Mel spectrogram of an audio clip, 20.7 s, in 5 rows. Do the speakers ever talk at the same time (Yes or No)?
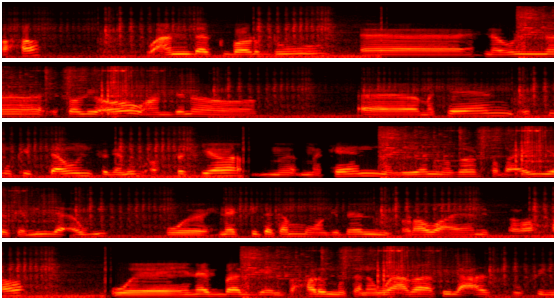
No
